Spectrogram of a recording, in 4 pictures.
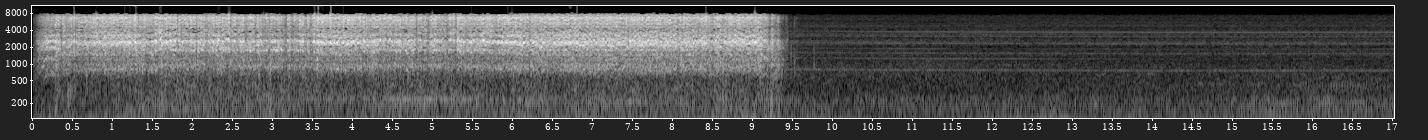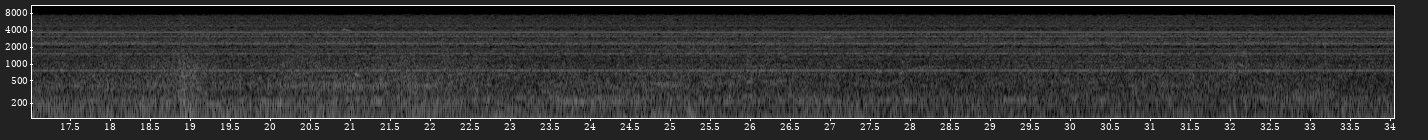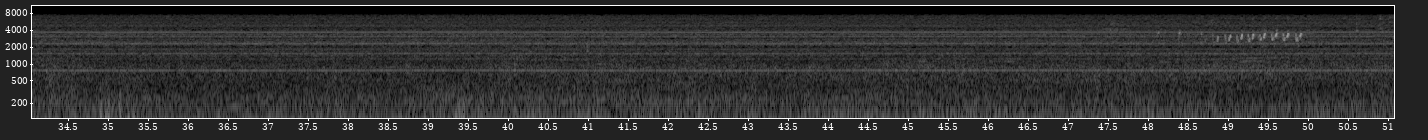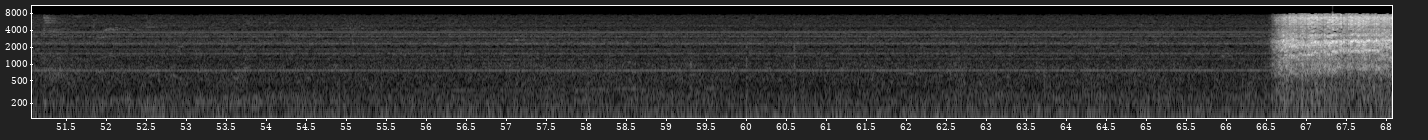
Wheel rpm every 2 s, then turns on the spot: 180, 230, 230, 210, 140, 0, 0, 0, 0, 0, 0, 0, 0, 0, 0, 0, 0, 0, 0, 0, 0, 0, 0, 0, 0, 0, 0, 0, 0, 0, 0, 0, 0, 120.
none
